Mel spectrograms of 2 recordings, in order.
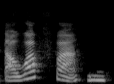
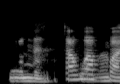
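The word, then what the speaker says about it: تَوَفَّ: Eh, gak panjang. Jangan panjang bacanya. Tawaffa. Tawafa ya. Ya gak panjang.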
